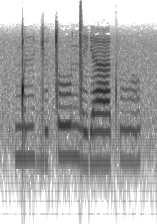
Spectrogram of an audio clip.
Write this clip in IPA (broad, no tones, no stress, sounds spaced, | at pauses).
ŋ͡ǃ ɨː ɡʲ ɵ ǀ oː ŋ͡ǀ e ɾʲ aː tʰ uː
